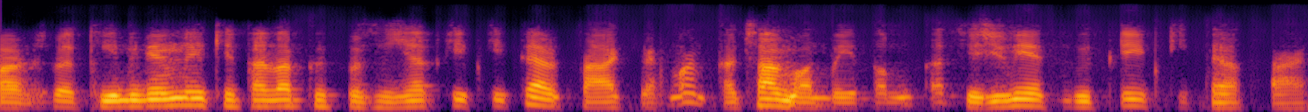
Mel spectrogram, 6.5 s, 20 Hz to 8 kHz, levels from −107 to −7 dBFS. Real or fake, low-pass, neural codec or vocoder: fake; 7.2 kHz; codec, 16 kHz, 0.5 kbps, X-Codec, HuBERT features, trained on general audio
